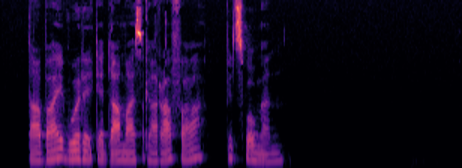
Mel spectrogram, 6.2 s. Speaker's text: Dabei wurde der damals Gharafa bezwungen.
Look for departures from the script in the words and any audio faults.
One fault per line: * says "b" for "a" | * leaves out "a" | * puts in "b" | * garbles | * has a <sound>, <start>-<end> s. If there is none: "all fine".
all fine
